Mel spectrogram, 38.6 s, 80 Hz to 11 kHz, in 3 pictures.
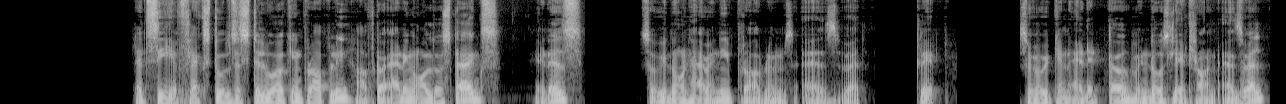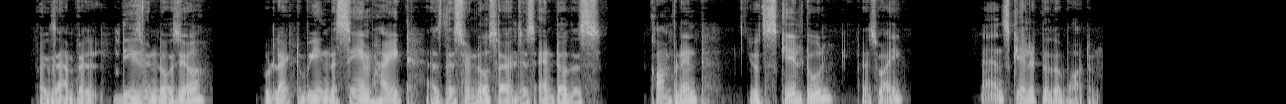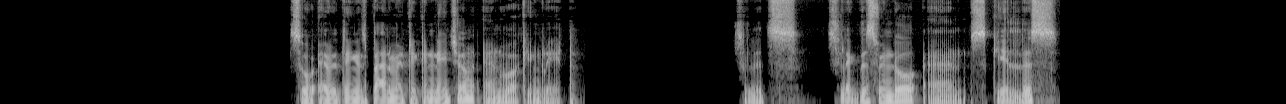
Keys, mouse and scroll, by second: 1.1-1.7 scroll up 11, 2.1 double click, 2.4 middle click, 3.5 m, 3.7 scroll up 3, 5.3 ctrl+z, 5.7 middle click, 5.9 ctrl+z, 6.2 middle click, 6.8 middle click, 6.8 space, 7.3 m, 8.2 double click, 8.7 ctrl+z, 9.0-9.4 scroll down 5, 9.4 shift+middle click, 11.1-11.5 scroll down 1, 11.5 middle click, 11.8 space, 12.0 Escape, 12.6 Escape, 13.6 scroll up 6, 13.8 middle click, 15.7 middle click, 17.8 double click, 18.1 double click, 18.6-19.5 scroll up 9, 19.5 s, 21.3 y, 28.1 y, 28.4 space, 28.5 y, 28.6-29.2 scroll down 8, 29.2-29.9 scroll up 2, 29.9 scroll up 3, 30.1 s, 33.5 space, 34.3 s, 35.8 middle click.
